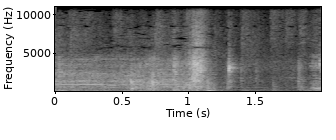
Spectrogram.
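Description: A hideaway plastic camper toilet being pulled out of its cabinet: plastic sliding and rubbing, with knocks and a louder clunk about a second in.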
